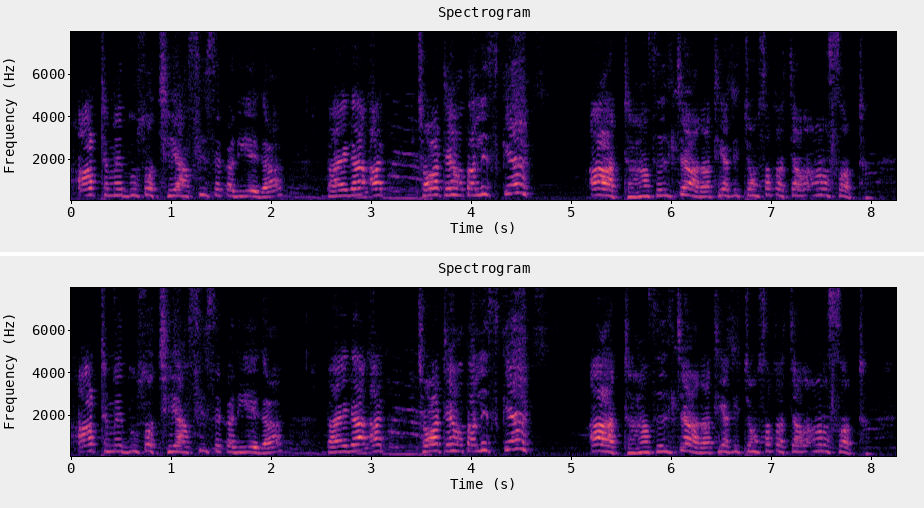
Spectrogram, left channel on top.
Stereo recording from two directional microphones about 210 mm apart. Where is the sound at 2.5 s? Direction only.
15° left (ahead or behind).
